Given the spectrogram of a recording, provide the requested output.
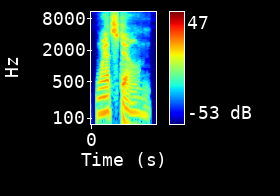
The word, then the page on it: whetstone: American English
